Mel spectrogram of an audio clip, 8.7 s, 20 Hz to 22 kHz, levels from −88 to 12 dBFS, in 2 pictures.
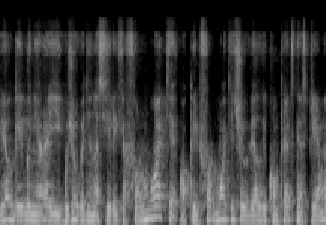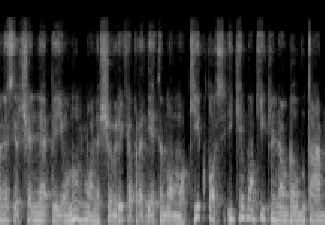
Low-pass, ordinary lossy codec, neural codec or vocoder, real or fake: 14.4 kHz; Opus, 32 kbps; vocoder, 44.1 kHz, 128 mel bands, Pupu-Vocoder; fake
